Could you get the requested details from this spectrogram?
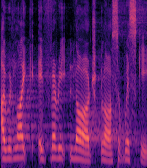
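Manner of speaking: ordinary talk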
